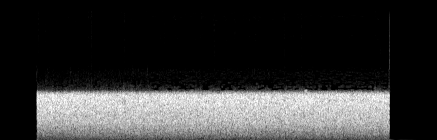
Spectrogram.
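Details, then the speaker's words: Ultrasound recording of a properly lubricated bearing: smooth, uniform steady hiss with no crackles or clicks. "so again an example of a good pairing word lubrication will be is the higher smooth and uniform sound"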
